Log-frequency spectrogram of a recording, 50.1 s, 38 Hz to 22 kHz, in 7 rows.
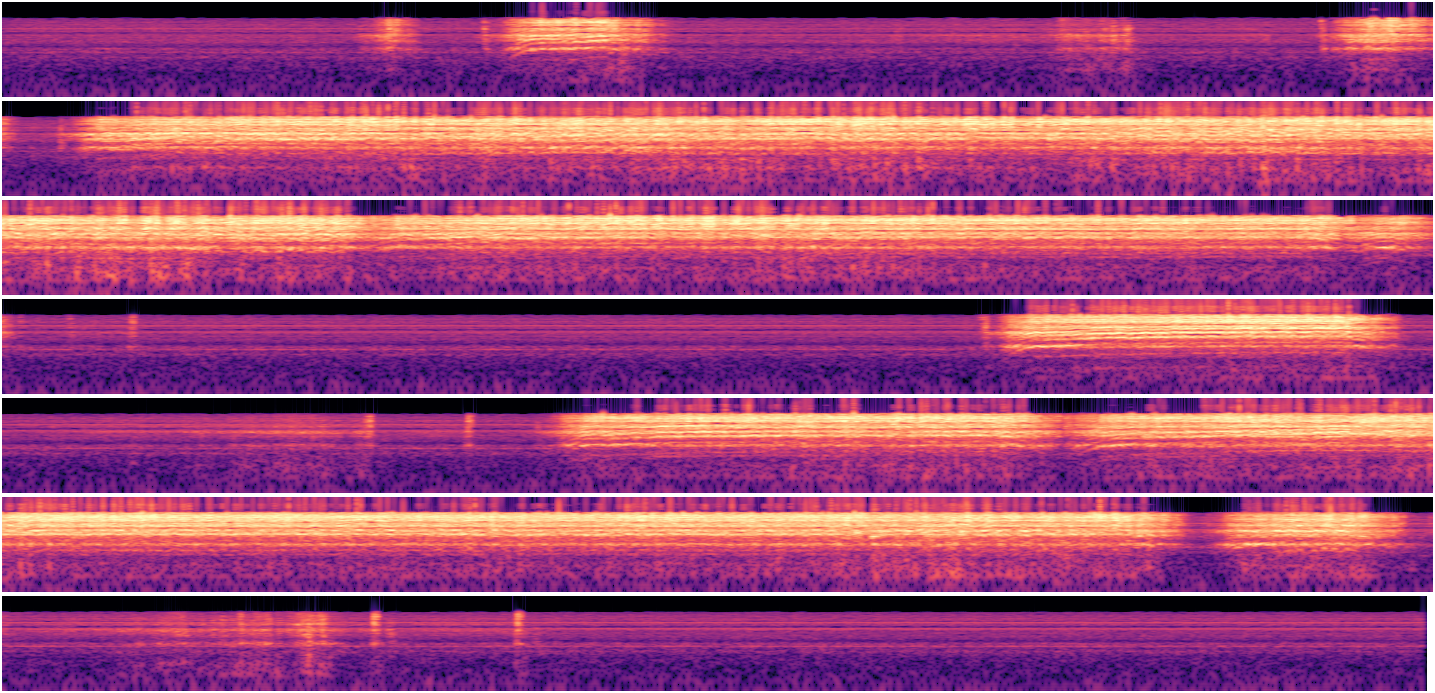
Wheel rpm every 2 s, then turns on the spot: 0, 40, 0, 60, 150, 160, 160, 160, 150, 160, 60, 0, 0, 100, 30, 40, 120, 140, 160, 160, 140, 30, 0, 0, 0.
20-22 28-30 42-44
